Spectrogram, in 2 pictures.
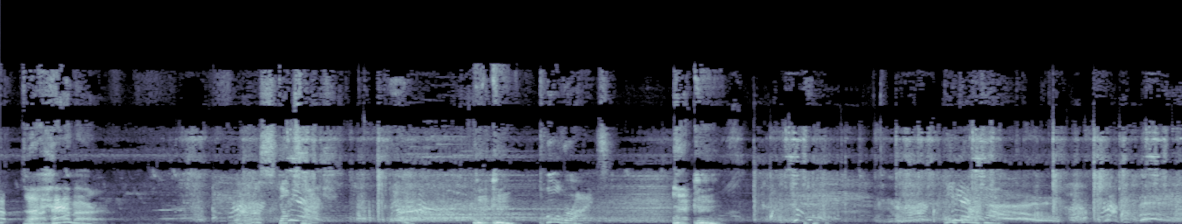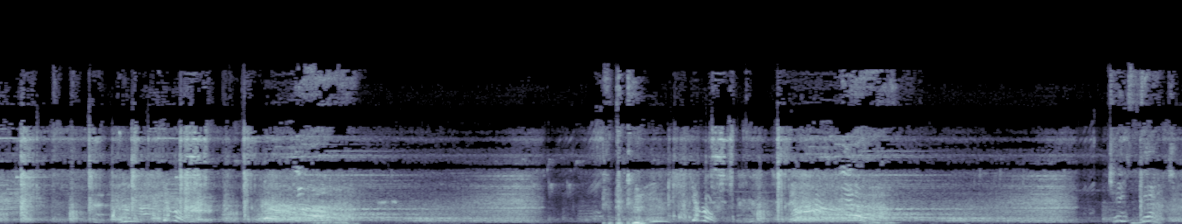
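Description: Game sound effects thump and whoosh through a television speaker.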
